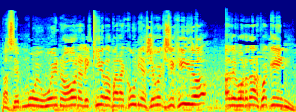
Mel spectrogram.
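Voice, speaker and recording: A man delivering breakneck football goal commentary, loud and excited, with drawn-out exclamations. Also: very high-pitched. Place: football match broadcast. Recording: loud stadium crowd and noise.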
